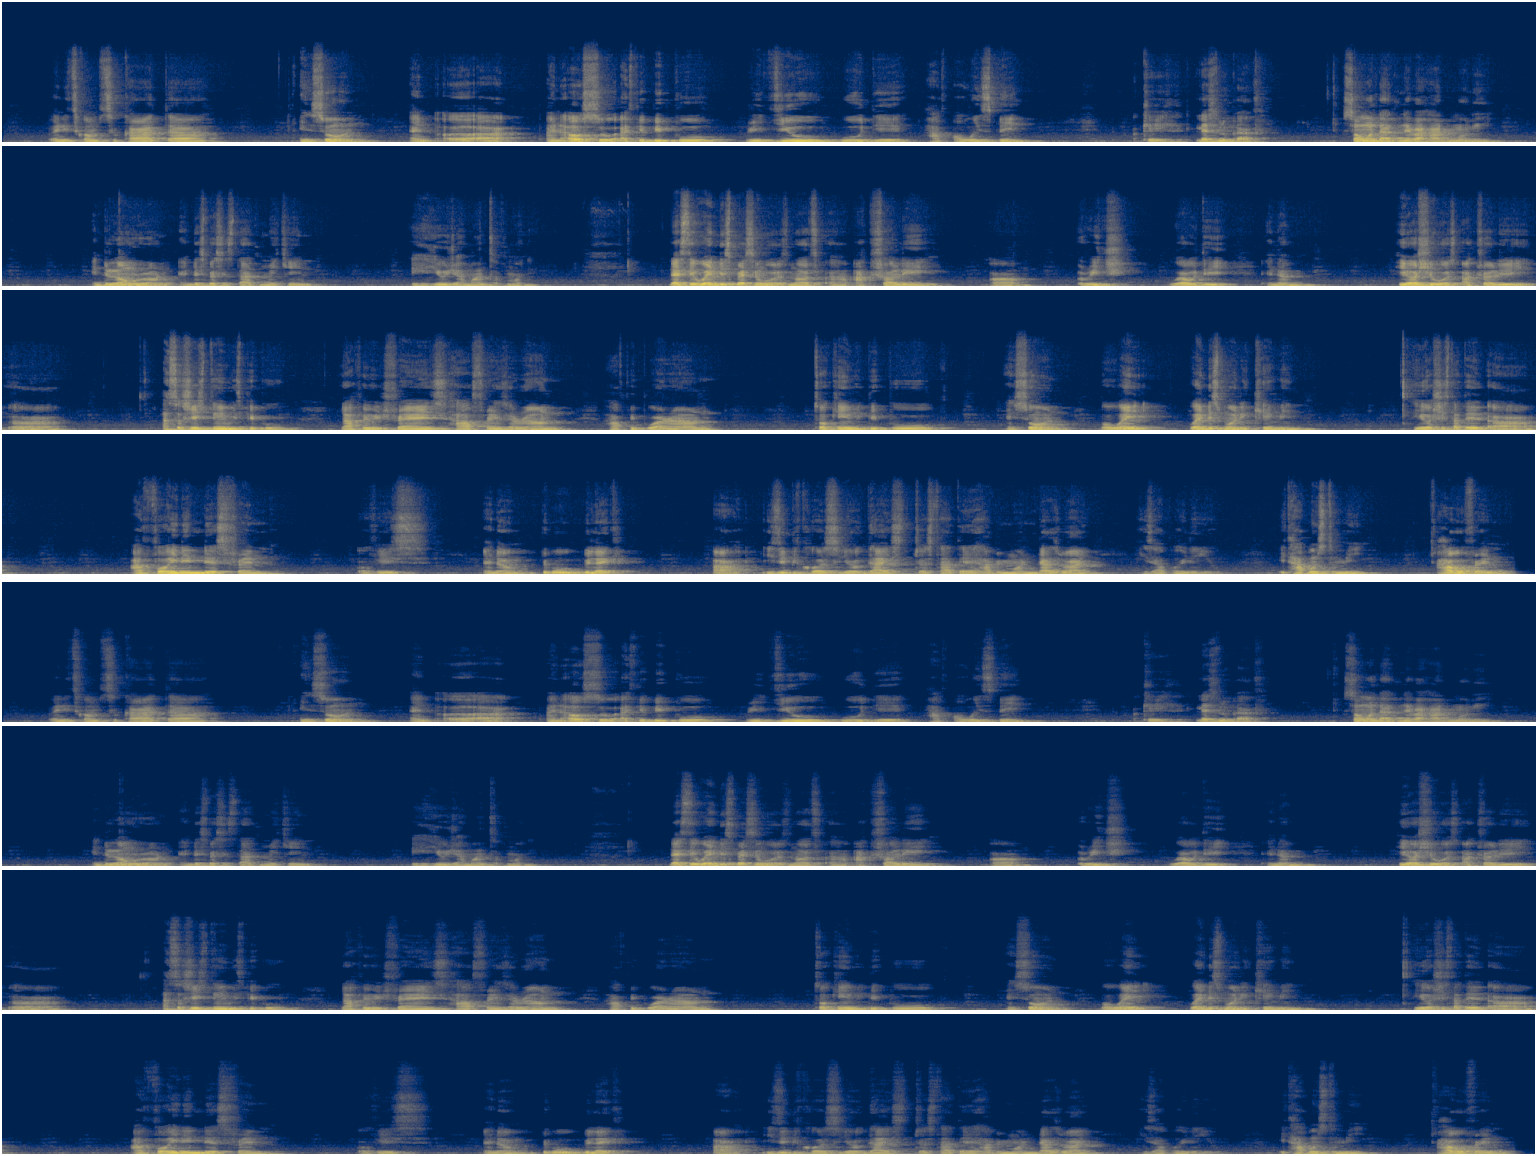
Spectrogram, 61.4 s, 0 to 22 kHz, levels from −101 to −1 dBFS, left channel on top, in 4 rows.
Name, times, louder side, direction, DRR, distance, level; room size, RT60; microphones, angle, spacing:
voice 1, 0.5-2.2 3.0-3.8 4.1-5.2 5.4-10.4 11.4-12.6 13.4-15.0 16.2-18.5 19.4-20.7 22.0-24.7 25.2-25.6 26.1-26.6 27.0-27.7 28.0-28.5 29.3-31.3 32.3-33.6 34.1-36.4 36.8-37.8 38.8-40.2 40.7-41.4 41.7-43.8 44.8-46.1 47.3-48.8 49.6-50.2 50.8-52.3 53.1-57.0 57.4-58.2 58.8-59.8 60.4-61.2, left 5 dB, 70° left, 0.4 m, -27 dB
7.1 x 3.2 x 5.0 m
head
